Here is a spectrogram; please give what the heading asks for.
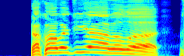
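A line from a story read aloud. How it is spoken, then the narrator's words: Young man's shriek. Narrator (Russian): взвизгнул молодой стройный вампир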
